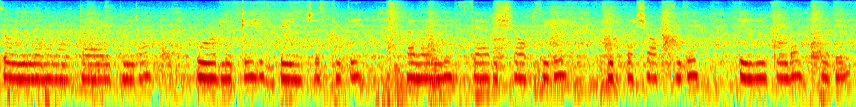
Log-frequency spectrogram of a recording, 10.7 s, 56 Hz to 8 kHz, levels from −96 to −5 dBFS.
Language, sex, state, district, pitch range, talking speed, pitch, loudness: Kannada, female, Karnataka, Bijapur, 200-220 Hz, 95 wpm, 210 Hz, -17 LUFS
